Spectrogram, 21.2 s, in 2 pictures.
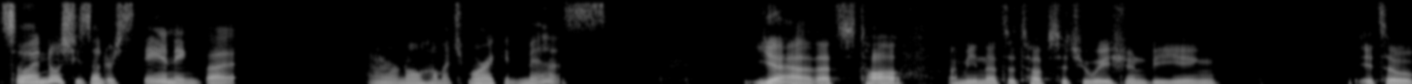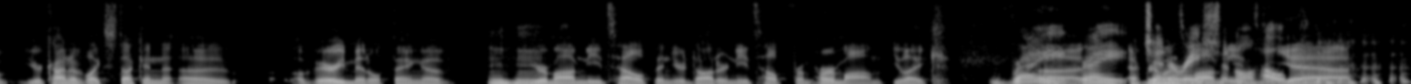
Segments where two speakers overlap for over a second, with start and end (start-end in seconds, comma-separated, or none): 18.3-20.3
